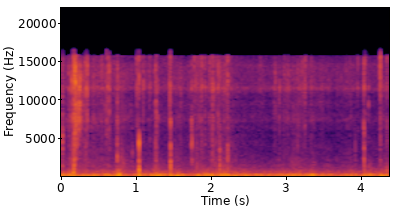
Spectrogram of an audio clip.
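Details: Agitated hornet colony, a low droning hum with steady buzzing tones underneath, overlaid by scattered clicks and taps as insects move about.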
